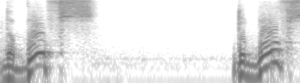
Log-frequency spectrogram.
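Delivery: slight northern English accent on buffs. An american repeating a word while playing a game, slight northern english accent. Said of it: "I'm getting a little bit northern there".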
